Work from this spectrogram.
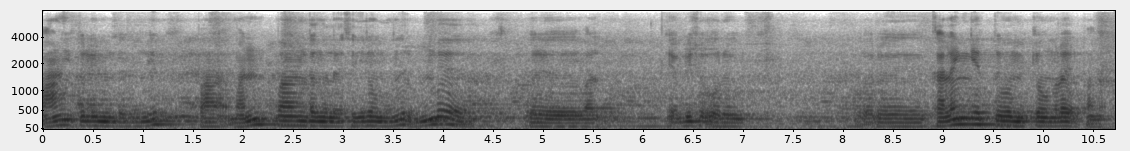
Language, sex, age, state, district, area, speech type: Tamil, male, 18-30, Tamil Nadu, Perambalur, rural, spontaneous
